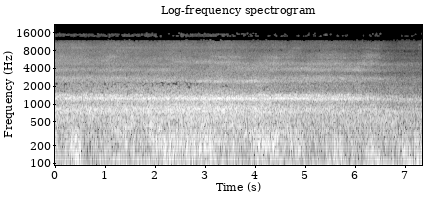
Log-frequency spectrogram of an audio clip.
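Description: Electric train running past on the tracks, a steady rumbling rush with a high, held tone over it that fades out near the end as the train moves off.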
